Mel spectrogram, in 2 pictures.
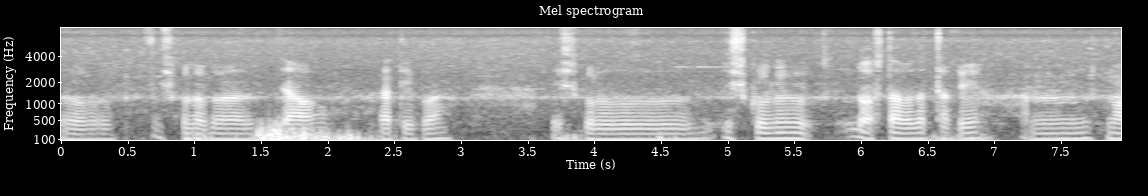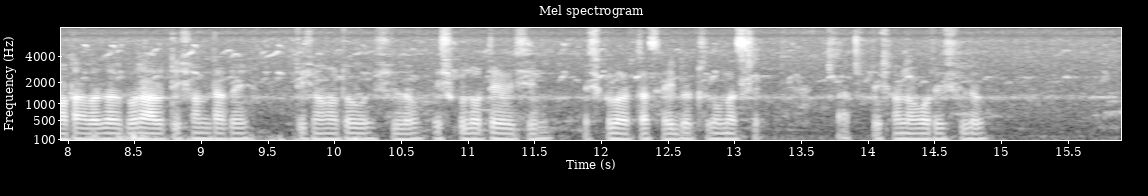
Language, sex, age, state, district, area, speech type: Assamese, male, 30-45, Assam, Goalpara, urban, spontaneous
